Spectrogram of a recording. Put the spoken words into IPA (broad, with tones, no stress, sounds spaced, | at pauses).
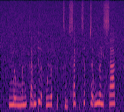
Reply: m ə˨˩ w n ə˨˦ m k a̰˧˥ n ɗ ɨ̰˧˨ ə̯ h w ɨ˧ ə̯ h ə˨˩ t̚ s ə̰˧˨ m s a˦˥ k̚ s e˦˥ p̚ z ə̰˧˥ w n ə˧ j s a˦˥ k̚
